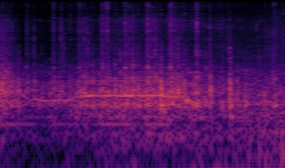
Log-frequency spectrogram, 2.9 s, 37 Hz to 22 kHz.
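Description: Sewing machine running steadily at close range, stitching an eighth-inch narrow hem at the very edge of a 1930s–1940s style infant slip, a continuous whirring hum with a faint rattle and no talk.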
